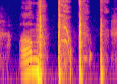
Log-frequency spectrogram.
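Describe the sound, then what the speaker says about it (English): A few sharp coughs in quick succession, close and loud, with a brief throat-clearing sound among them. "Sorry about the coughing again."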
